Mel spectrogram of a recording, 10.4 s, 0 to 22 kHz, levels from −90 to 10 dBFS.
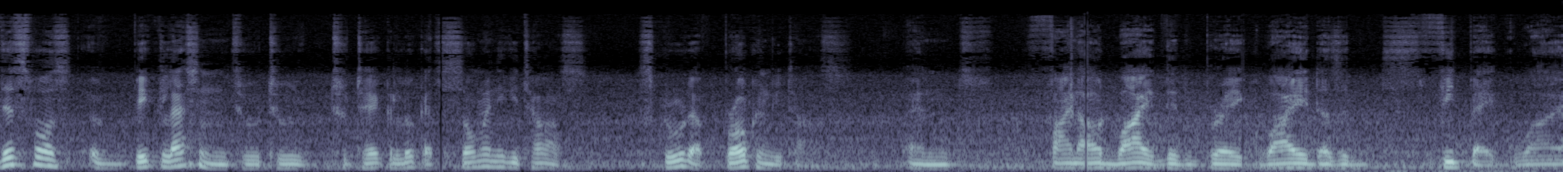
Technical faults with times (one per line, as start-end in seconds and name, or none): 2.94-2.96 block of digital silence
7.24 block of digital silence
8.29 block of digital silence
